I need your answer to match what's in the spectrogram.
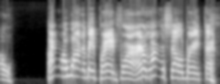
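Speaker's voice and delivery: high, fast mocking imitation of her refusal; mock screecher. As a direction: parody her snapping a refusal. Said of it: "Would you invite her?".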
